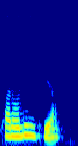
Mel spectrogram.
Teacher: tələffüzü düzdür, vurğusu da düzdür. Paralimpiya. Vurğu 3-cü hecadadır.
